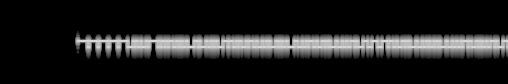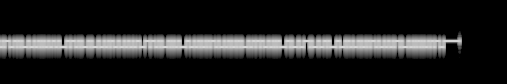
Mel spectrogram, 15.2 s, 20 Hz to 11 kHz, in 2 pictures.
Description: RTTY (50 baud, 450 Hz shift), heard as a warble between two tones, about 1850 Hz centre. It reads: FUSTEROUAU EST UNE COMMUNE DE GASCOGNE SITUEE A LOUEST DU DEPARTEMENT DU GERS.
